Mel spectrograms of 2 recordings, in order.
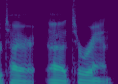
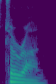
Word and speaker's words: Tehran: Um, but no, so this let's talk about the sightings over tan. Is it tran? It's tran. Tran. That's how you say it. I was screwing up how you pronunciate it.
